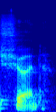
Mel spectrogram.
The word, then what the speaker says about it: should: is the vowel sound the O you in these words is pronounced like the OO in the words book and good now let me show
